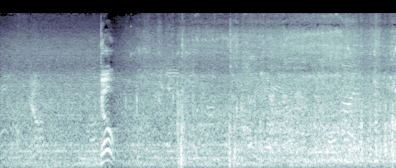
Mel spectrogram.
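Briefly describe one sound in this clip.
Small electric motors whine as toy cars race over dirt.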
